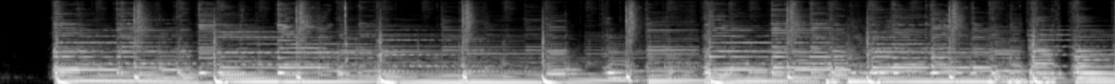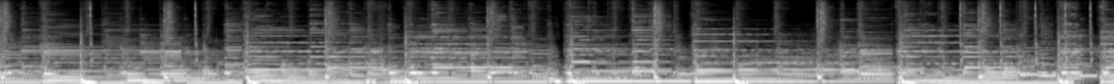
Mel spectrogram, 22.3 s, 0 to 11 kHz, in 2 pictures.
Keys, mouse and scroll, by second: 0.9 ], 1.1 ], 3.4-10.6 drag, 10.8 scroll down 1, 11.8 space, 12.0-12.6 click, 12.3 space, 12.6 scroll up 1, 12.8 space, 13.0 click, 13.3-13.7 space, 13.9 scroll up 1, 14.7 scroll up 1, 15.4 ], 15.6 ], 17.6-20.5 drag.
